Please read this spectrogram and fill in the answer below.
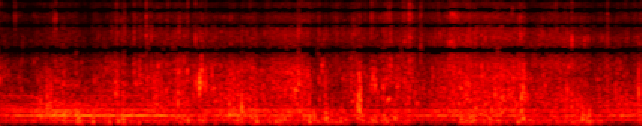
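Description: Dogs wading in shallow lake water at the shore, with small irregular splashes and sloshing. A steady low hum fades out in the first two seconds.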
